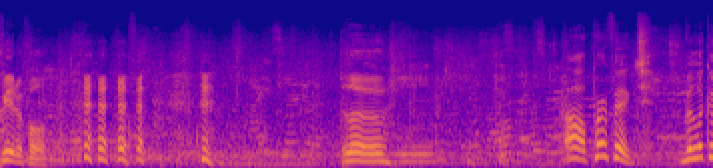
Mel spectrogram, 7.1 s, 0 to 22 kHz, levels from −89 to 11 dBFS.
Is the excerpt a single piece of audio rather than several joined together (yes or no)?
yes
